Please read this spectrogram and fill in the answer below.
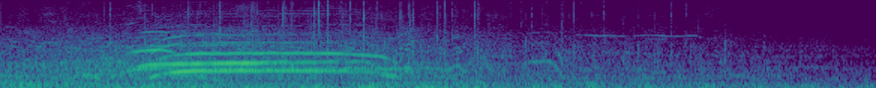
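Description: Outdoor protest crowd: a hubbub of voices, with several people holding a long shouted call together for about two and a half seconds, starting about a second in. The crowd sound then fades away.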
